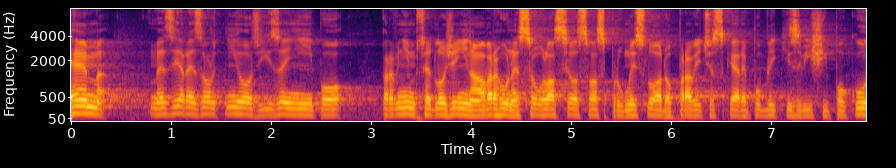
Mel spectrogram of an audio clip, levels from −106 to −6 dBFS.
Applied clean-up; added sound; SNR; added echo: none; none; none; none.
